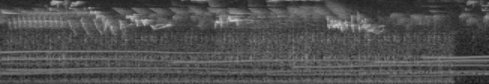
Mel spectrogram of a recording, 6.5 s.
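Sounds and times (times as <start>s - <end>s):
low hum and rumble like an idling motor: 0.0s - 6.5s
robin chirping: 0.0s - 6.5s.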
